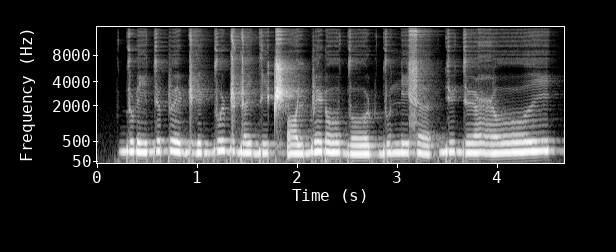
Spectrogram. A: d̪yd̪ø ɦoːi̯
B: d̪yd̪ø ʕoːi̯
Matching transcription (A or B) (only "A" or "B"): B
